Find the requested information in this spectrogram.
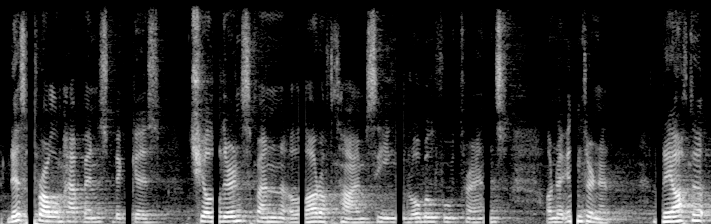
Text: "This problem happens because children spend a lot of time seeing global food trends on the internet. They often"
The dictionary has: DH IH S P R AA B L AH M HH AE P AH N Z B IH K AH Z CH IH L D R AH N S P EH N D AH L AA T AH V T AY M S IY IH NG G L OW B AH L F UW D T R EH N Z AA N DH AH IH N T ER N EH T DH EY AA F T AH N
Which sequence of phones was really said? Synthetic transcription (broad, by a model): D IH S P R AA B L AH M HH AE P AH N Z B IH K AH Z CH IH L D R AH N S P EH N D AH L AA T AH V T AY M S IY IH NG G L OW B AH L F UW D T R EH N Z AA N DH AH IH N T ER N EH T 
